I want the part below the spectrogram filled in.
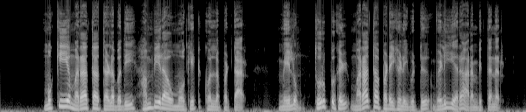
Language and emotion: Tamil, neutral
